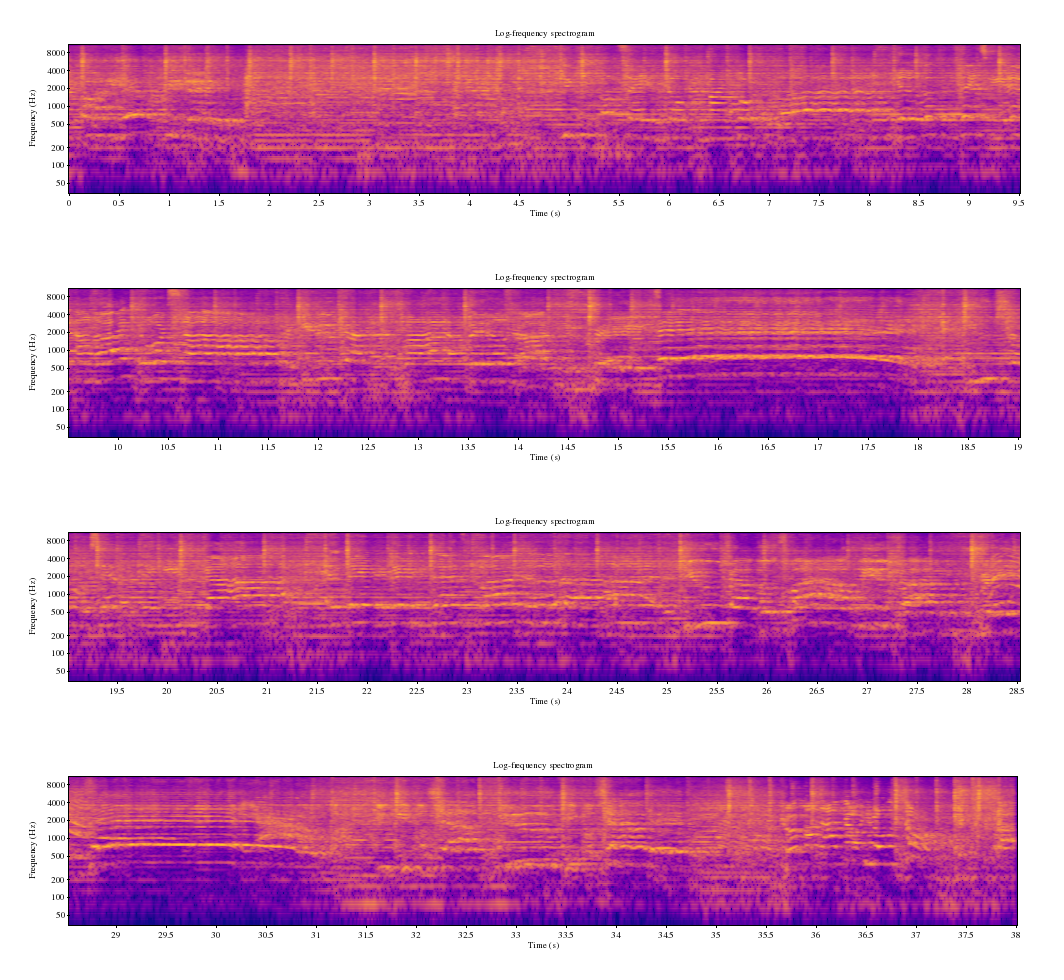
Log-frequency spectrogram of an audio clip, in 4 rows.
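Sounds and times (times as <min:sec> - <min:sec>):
person singing: 0:00.0 - 0:02.0, 0:04.7 - 0:34.8
backing band music: 0:00.0 - 0:38.0.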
